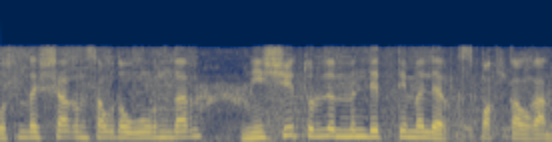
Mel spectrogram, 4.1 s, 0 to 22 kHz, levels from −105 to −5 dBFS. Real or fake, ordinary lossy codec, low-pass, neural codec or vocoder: fake; Opus, 64 kbps; 5.4 kHz; codec, 16 kHz, 4 kbps, FunCodec, trained on Chinese and English, 50 frames a second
